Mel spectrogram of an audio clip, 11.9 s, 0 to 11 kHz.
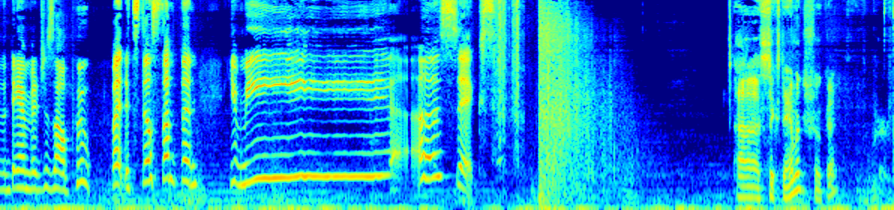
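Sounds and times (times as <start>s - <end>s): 
speech: 0.0s - 7.0s, 9.8s - 11.3s
gunfire sound effect for bullets fired at a leathery-skinned creature: 7.2s - 8.6s
loud gunfire blast: 7.2s - 8.7s.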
